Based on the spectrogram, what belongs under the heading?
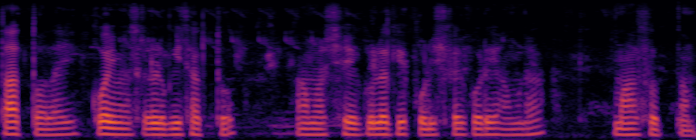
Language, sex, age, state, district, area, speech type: Bengali, male, 18-30, West Bengal, Birbhum, urban, spontaneous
